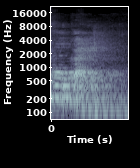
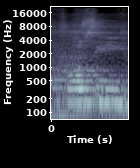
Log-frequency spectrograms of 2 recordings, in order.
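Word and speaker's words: foci: तो उसको बोलते हैं फोकाई। ओके, फोकाई या तो फोसी, whatever the pronunciation, but that is the plural of फोकस, बराबर है बच्चों?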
